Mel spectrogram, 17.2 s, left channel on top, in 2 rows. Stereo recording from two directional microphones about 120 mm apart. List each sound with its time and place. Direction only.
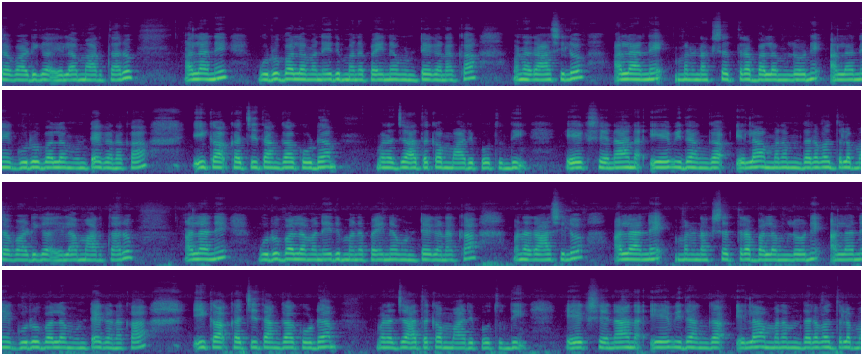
0.0 s a woman's voice: 25° left (ahead or behind)
13.7 s speech: 45° right (ahead or behind)
14.7 s a woman's voice: 20° left (ahead or behind)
